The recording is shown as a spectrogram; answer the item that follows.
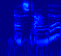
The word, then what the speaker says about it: Ashtanga: of your recent articles you talked about um Ashtanga is that how you pronounce it yeah so and how um like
